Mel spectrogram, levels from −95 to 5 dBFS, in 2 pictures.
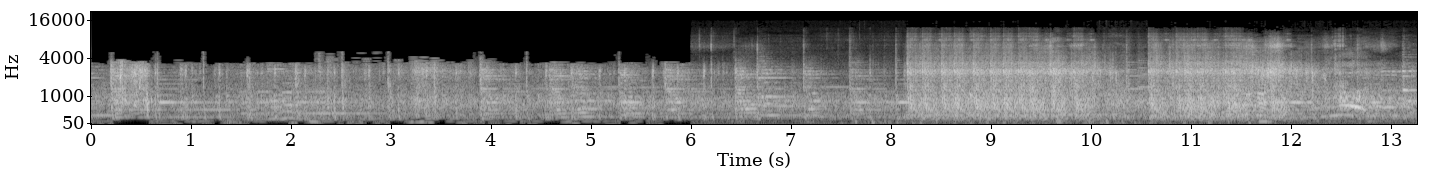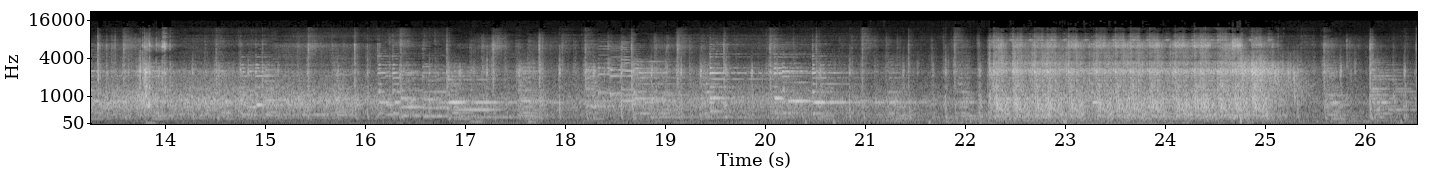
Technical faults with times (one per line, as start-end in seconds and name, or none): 0.00-6.00 adaptive stream starting at a low bitrate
